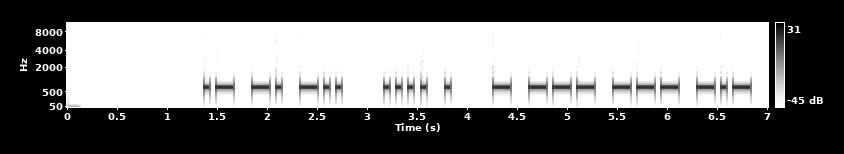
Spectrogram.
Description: Morse code, heard as a keyed tone, about 20 wpm, 700 Hz. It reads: AND HE TOOK
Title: Sentences from Top 1000 Words - Review Part 4 - 20wpm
